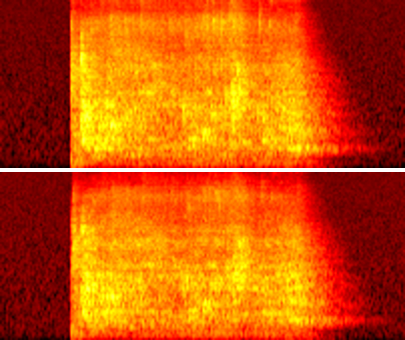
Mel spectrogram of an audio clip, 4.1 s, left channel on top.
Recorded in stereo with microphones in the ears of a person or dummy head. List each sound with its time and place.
0.7 s a splash: 65° left (ahead or behind), 2.5 m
